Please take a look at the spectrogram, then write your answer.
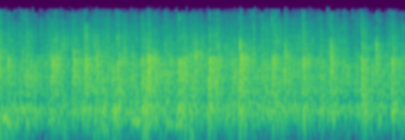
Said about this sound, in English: I don't think we could applaud all the answers, but that one certainly deserves some.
